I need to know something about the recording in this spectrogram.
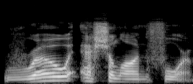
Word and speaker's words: row echelon form: me circle it i'll circle it in black row echelon form that's how you pronounce that and the row echelon form is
